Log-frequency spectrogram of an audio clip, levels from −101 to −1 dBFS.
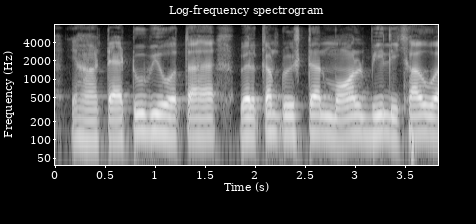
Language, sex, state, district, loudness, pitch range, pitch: Hindi, male, Jharkhand, Ranchi, -16 LUFS, 115-125 Hz, 120 Hz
